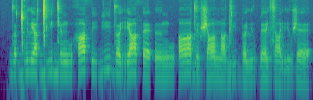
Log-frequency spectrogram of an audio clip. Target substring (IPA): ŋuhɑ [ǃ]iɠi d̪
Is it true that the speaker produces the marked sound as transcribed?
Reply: no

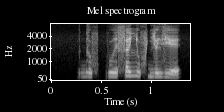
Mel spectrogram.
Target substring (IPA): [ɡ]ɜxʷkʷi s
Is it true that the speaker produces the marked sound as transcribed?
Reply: yes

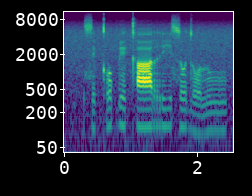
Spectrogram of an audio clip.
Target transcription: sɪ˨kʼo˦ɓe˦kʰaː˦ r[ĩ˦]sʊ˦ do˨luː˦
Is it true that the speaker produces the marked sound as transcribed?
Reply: no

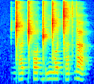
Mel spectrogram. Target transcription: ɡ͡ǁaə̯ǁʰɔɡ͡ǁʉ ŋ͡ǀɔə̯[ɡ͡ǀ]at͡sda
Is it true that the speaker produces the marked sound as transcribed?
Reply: yes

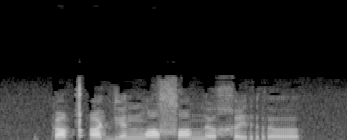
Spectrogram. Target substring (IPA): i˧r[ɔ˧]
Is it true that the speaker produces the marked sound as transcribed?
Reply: no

